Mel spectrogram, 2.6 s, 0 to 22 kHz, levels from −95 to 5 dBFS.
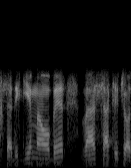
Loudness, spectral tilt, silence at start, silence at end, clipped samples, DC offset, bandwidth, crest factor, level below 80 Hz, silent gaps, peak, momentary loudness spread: -43 LUFS; 2.5 dB/octave; 0 s; 0 s; under 0.1%; under 0.1%; 4.6 kHz; 20 dB; under -90 dBFS; none; -26 dBFS; 8 LU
